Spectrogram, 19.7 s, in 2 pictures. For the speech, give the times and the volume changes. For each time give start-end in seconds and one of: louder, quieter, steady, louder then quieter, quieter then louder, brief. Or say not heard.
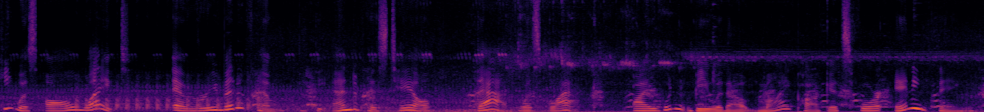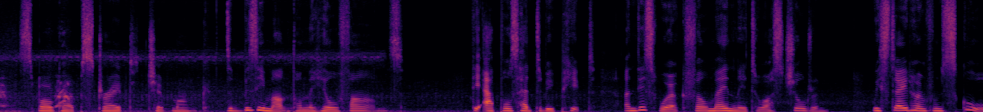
0.1-19.6 steady.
